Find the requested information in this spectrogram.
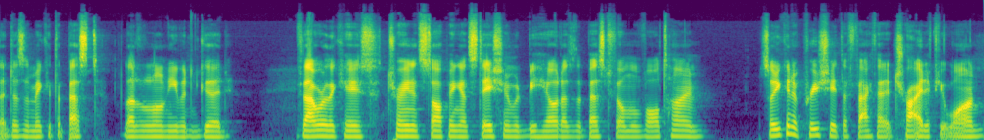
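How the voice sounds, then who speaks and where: The delivery is deadpan and bored, with monotone, flat intonation. It moves at a fairly quick pace. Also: man, medium pitch for a man. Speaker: movie reviewer. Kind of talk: scripted review monologue. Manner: monotone, bored-sounding; deadpan sarcastic.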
